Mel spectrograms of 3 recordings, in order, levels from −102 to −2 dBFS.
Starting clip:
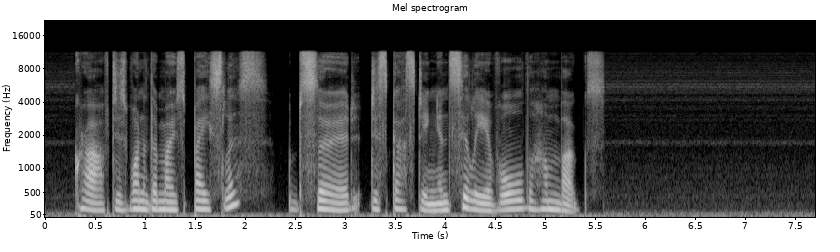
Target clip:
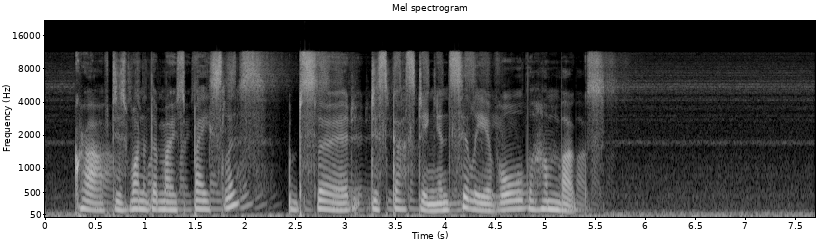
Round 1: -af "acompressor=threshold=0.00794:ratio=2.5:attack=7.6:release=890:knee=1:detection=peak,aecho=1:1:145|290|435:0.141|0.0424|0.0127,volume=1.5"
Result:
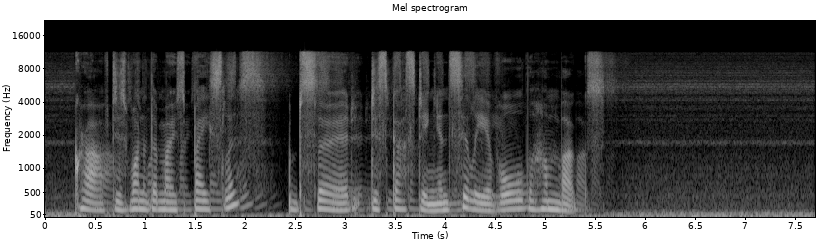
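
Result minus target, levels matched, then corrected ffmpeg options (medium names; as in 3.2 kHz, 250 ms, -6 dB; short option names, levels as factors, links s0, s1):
compression: peak gain reduction +6 dB
-af "acompressor=threshold=0.0251:ratio=2.5:attack=7.6:release=890:knee=1:detection=peak,aecho=1:1:145|290|435:0.141|0.0424|0.0127,volume=1.5"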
